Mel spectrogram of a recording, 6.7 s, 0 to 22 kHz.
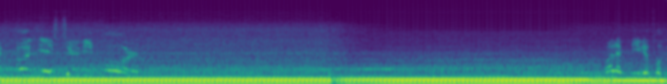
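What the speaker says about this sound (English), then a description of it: "It's full throttle, guys. My foot is to the floor." A Chevrolet K1500 pickup truck engine held at full throttle, a loud steady drone with dense harmonics that drops abruptly near the end, alone without talking.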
